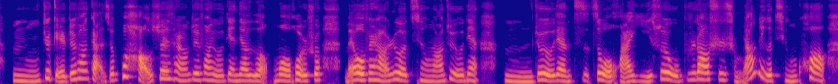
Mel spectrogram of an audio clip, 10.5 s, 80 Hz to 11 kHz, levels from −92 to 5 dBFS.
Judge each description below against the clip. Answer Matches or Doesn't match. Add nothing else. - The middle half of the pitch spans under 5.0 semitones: Matches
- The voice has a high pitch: Matches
